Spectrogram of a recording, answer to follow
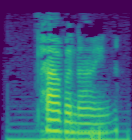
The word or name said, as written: pavonine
